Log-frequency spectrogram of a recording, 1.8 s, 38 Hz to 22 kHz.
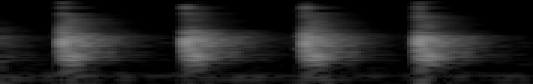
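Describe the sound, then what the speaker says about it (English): Four even, sharp hand claps in steady rhythm, loud and close, used as a classroom attention signal, with no voices. "If you can hear me, clap twice. If you can hear me, clap 5 times."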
